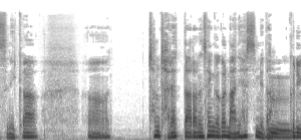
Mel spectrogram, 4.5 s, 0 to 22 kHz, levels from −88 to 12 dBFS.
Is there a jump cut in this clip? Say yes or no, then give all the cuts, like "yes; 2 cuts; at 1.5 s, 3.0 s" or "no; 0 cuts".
yes; 1 cut; at 3.5 s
